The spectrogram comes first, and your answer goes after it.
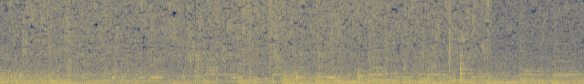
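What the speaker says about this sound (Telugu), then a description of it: "ఒక మీడియం సైజు ఉల్లిగడ్డని ఇలా చిన్న చిన్న ముక్కలుగా కట్ చేసి ఆయిల్ లో వేసుకోవాలి" Finely chopped medium onion with green and dried red chilies frying in oil in a pan, a continuous close crackling sizzle with occasional small knocks, no voices.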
